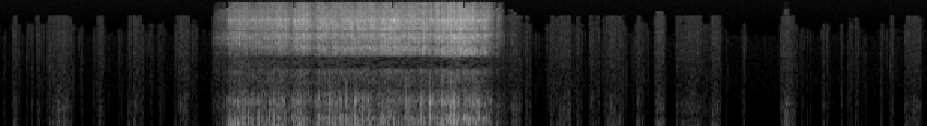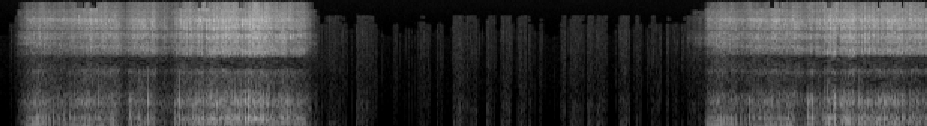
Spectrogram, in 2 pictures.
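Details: Loud, harsh snores about every four to five seconds with quiet between and faint room noise, from an adult man (husband) sleeping in the afternoon; heavy snoring.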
